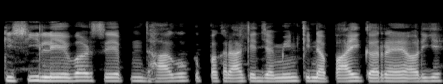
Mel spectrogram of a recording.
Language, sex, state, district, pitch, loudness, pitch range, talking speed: Hindi, male, Bihar, Vaishali, 160 Hz, -15 LUFS, 150-165 Hz, 230 wpm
